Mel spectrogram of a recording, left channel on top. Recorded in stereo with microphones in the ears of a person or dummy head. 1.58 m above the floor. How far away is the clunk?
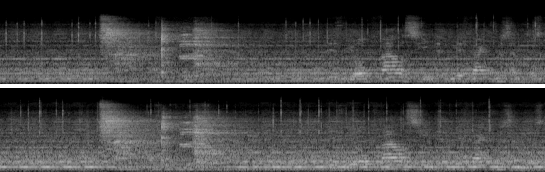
About 0.6 m.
